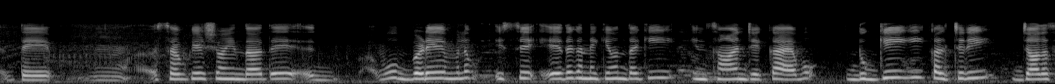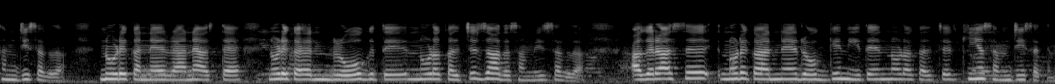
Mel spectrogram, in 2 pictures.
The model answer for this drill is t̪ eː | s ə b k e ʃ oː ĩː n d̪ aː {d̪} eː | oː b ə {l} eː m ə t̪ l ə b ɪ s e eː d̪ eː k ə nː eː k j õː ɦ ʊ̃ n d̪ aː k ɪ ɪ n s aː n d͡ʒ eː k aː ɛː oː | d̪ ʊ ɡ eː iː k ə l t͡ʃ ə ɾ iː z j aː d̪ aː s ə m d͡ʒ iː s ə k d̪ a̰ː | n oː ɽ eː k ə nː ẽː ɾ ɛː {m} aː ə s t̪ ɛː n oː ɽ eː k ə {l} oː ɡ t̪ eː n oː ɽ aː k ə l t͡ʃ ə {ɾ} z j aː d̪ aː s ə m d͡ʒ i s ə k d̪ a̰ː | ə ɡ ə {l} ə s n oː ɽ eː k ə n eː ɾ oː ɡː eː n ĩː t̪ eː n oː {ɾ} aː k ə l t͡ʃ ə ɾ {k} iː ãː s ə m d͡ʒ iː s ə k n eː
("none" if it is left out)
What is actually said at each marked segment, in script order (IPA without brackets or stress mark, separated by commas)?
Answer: t̪, ɽ, n, ɾ, ɾ, ɾ, ɽ, k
